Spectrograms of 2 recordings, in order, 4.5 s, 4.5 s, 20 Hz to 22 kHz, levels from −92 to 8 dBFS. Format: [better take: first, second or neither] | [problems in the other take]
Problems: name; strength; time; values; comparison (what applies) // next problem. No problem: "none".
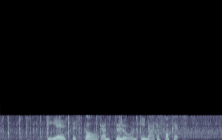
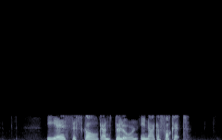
second | background sound (Bicycle); 10 dB below the speech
